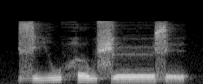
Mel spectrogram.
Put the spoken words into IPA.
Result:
z i w h ɤ w ɕ øː z ɪ

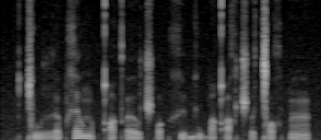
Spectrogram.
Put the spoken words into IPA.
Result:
ǀ u r œ p x ɛ ʊ̯ ŋ ə p qʼ ɔ kʼ œ ʊ̯ t͡ʃʼ ɔ k x y b i w b a qʼ u x t͡ʃʼ ə ǀ ɔ x p œ̃

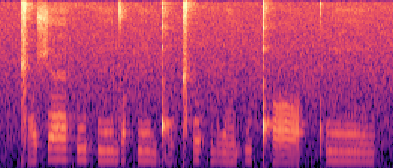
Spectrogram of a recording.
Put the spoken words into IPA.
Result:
ɡ͡ǁ ɒ ʃ æː h u h ẽː d ɒ k ẽː ɡ͡ǃ o ǁʰ o h i w ẽ p u ǃʰ ɒ | kʷʼ ẽː

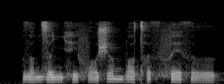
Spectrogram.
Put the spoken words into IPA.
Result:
ð ɒ n z ʌ ɲ h e f ɔ ʃ ʌ m b ɒ tʰ ʌ θ f ɛ θ ɤ

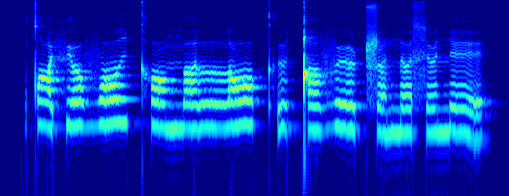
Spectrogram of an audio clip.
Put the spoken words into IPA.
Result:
tˤ ø fʲ ɔ v ɔ i̯ kʰ ɔ ŋ ʌ lː ɔ kʼ ɨ ǃ ʌ v ø ʈ͡ʂ ə n ə s ø n e

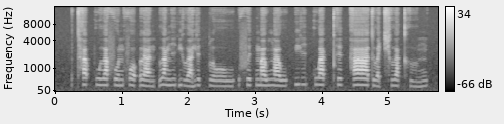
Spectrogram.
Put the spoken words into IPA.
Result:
tʰ a˥˩ p̚ k w ɯ˧ a̯ f o˧ n f ɔ˦˥ ʔ l a˨˩ n ʔ ɯ˥˩ a̯ ŋ i˥˩ ʔ j ɯ˨˩ a̯ j e˥˩ k̚ p l oː˧ w | f e˦˥ k̚ m a˦˥ w ŋ a˧ w | j i˥˩ ʔ k w a˥˩ k̚ pʰ e˥˩ k̚ h aː˥˩ t ɯ˩˦ a̯ t͡ɕʰ ɯ˧ a̯ kʰ ɯ˩˦ ŋ

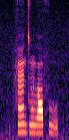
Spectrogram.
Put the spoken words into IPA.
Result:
pʰ æ̃ d͡z õ l ɒ f u

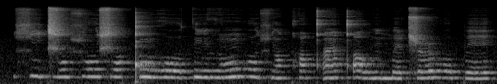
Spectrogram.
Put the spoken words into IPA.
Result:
ç i d͡ʑ o ç o ɕ ɔ ǃ õ ɣ o t ĩ ð õ β o ç ɔ̃ qʰ o qʼ ẽ qʼ ɔ β ĩ m e ʈ͡ʂ ə˞ β o p e

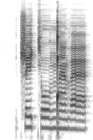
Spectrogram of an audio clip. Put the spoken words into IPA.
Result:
ʈ͡ʂ e c oː ŋ͡ǃ æ̃ v æ

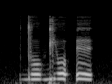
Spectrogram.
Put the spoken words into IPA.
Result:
d o ɡ j o ʔ ɪ

